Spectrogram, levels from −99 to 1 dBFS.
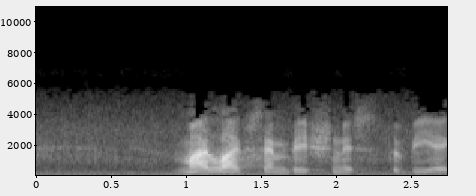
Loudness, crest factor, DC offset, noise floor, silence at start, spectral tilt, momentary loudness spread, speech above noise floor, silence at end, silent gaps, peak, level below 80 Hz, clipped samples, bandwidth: -20 LUFS; 24 dB; under 0.1%; -50 dBFS; 0.95 s; -7.5 dB/octave; 20 LU; 28 dB; 0 s; none; -2 dBFS; -66 dBFS; under 0.1%; 5.4 kHz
